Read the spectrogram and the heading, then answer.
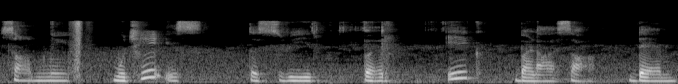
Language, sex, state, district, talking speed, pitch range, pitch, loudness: Hindi, female, Madhya Pradesh, Umaria, 90 wpm, 150-180 Hz, 170 Hz, -20 LUFS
